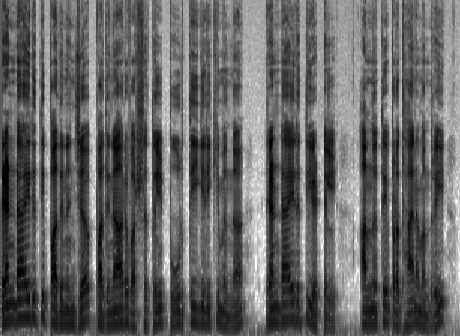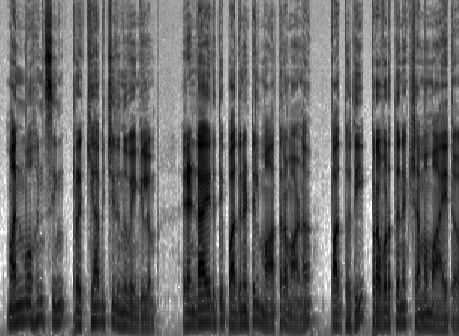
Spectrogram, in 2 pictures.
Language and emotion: Malayalam, neutral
